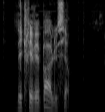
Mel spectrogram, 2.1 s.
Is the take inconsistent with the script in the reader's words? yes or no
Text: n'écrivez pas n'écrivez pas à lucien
yes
